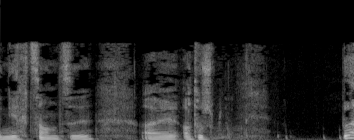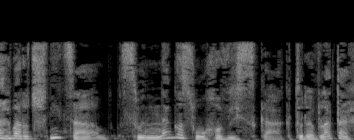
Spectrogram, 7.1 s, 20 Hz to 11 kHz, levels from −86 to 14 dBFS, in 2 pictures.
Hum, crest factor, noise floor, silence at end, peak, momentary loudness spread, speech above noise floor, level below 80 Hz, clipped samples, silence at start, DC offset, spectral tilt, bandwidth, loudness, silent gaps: none; 18 dB; -58 dBFS; 0 s; -6 dBFS; 11 LU; 35 dB; -54 dBFS; under 0.1%; 0 s; under 0.1%; -5 dB/octave; 8 kHz; -24 LUFS; none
